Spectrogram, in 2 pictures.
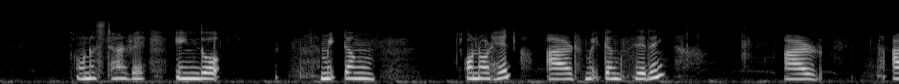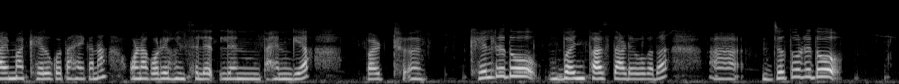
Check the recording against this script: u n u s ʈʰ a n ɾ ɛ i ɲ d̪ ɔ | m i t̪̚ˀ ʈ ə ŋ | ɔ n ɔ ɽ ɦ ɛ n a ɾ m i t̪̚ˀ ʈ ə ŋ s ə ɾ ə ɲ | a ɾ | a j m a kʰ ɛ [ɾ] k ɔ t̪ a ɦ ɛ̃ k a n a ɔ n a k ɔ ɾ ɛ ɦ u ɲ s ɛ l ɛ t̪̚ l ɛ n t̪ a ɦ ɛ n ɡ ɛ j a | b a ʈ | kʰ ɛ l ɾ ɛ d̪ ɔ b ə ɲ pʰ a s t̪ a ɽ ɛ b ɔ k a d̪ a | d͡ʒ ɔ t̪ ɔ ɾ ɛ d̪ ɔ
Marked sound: incorrect: l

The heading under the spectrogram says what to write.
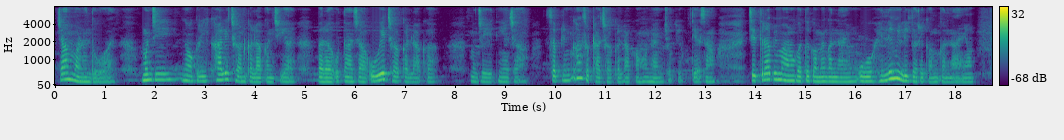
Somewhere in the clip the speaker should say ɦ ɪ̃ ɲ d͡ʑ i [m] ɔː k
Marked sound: incorrect: n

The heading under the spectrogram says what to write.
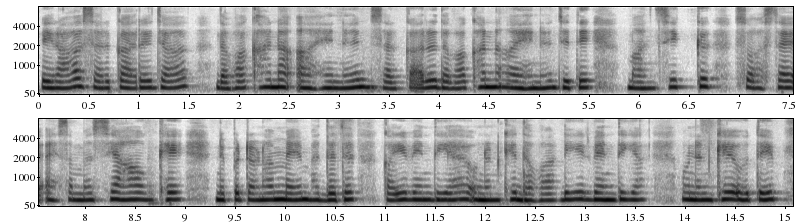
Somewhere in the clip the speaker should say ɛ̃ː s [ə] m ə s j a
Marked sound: incorrect: ɐ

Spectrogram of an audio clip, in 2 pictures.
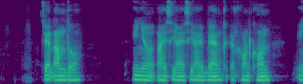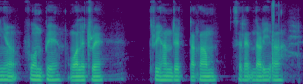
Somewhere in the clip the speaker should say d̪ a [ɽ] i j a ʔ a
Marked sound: correct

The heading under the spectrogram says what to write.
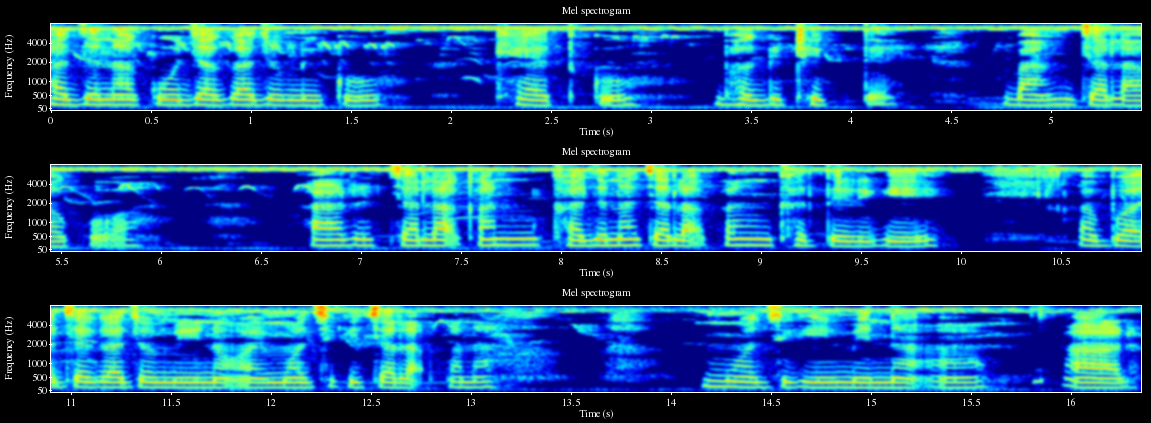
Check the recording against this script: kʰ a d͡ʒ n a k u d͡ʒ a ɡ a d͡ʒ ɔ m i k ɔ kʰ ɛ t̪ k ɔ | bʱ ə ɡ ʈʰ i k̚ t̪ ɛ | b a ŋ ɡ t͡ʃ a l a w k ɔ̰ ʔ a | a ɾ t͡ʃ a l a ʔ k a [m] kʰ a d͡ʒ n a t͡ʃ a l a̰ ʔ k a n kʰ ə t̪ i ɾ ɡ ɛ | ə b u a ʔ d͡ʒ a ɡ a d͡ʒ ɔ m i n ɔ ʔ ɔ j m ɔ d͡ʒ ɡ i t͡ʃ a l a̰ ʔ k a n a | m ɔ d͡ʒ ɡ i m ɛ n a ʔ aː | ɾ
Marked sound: incorrect: n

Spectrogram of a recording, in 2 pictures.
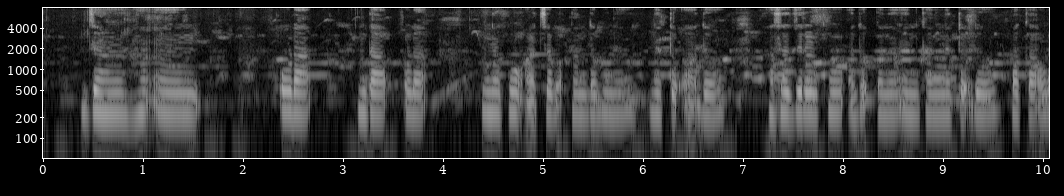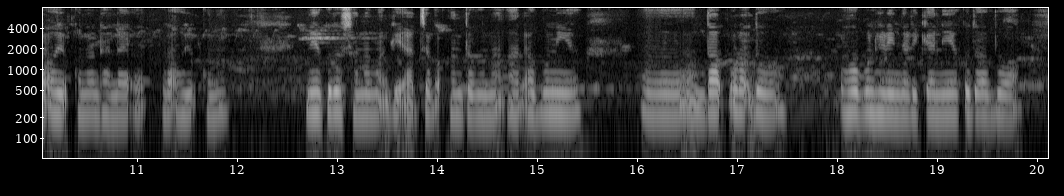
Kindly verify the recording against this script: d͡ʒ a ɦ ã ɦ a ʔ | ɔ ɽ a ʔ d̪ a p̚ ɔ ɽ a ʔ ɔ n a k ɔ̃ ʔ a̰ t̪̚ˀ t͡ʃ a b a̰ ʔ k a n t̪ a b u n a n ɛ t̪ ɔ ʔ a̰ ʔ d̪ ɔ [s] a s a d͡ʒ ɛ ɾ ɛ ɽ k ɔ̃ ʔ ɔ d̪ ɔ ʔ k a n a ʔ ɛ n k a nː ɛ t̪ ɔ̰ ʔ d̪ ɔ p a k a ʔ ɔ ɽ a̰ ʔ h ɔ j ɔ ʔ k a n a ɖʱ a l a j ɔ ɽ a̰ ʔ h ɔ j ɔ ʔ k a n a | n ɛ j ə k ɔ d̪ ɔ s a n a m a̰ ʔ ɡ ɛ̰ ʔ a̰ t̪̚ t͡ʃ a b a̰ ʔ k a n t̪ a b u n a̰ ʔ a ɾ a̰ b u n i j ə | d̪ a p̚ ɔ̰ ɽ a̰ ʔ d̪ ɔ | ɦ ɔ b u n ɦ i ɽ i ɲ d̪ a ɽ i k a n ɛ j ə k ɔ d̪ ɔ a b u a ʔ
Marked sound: incorrect: h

